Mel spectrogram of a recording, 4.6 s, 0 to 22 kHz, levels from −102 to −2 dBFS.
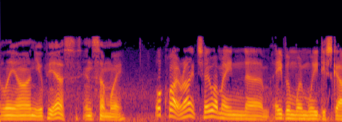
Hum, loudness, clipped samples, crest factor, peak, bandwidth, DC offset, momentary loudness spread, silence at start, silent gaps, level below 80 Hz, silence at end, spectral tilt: none; -21 LUFS; under 0.1%; 14 dB; -6 dBFS; 6.6 kHz; under 0.1%; 7 LU; 0 s; none; -48 dBFS; 0 s; -6.5 dB/octave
